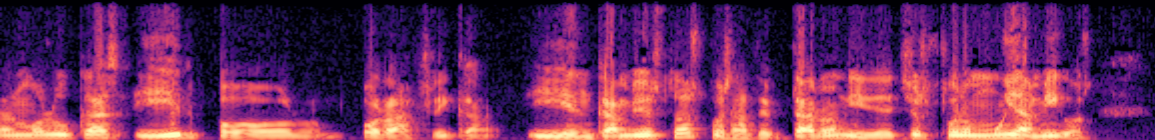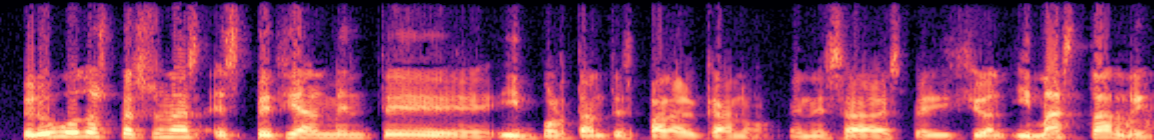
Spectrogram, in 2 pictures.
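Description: Against a quiet background, a man talks at a moderate pace with hardly any pauses. His fairly high pitch moves through very wide swings. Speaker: television director. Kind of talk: radio interview.

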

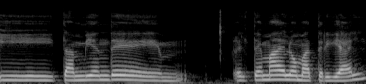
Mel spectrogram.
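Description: This is a woman with an unremarkable speaking voice at a medium pitch. Her intonation is fairly even, on a very clean recording with a silent background. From Peru. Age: 20s. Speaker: university student, missionaries' daughter. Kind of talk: testimony.

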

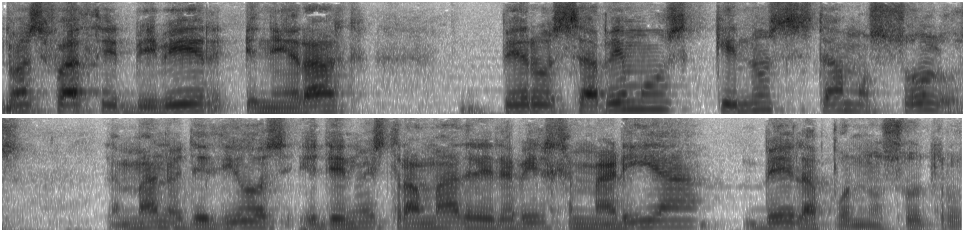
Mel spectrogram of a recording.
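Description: A man with a normal speaking voice, fairly high pitch, ordinary pitch variation and a fairly slow pace. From Iraq. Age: young. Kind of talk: interview answers.

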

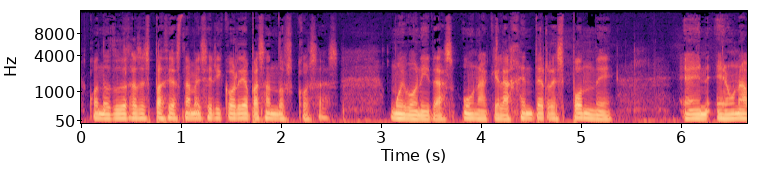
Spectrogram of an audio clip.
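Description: Recorded very cleanly against a silent background, a man talks at a fairly quick pace in a dark, mellow, fairly low voice with monotone, flat intonation. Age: 40s. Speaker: charity founder. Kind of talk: radio interview. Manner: halting.

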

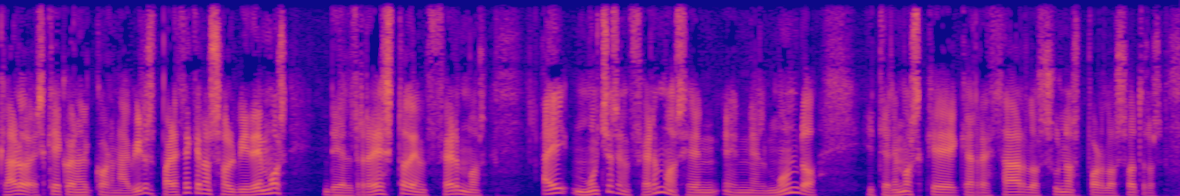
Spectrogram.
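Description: Recorded dry and close with no echo and a silent background, a man with an unremarkable speaking voice talks at a fairly quick pace, his medium pitch carried by lively intonation. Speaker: radio host. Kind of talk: radio talk show. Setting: radio studio.

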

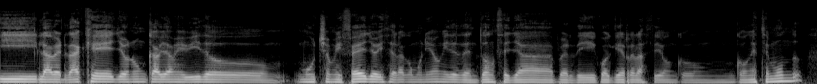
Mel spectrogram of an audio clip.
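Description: Speaking at a moderate pace with hardly any pauses, a man has a dark, mellow tone, medium pitch and monotone, flat intonation on a very clean recording with a silent background. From Spain, Extremadura (Badajoz). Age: young. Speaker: university student, volunteer. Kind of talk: interview testimony.

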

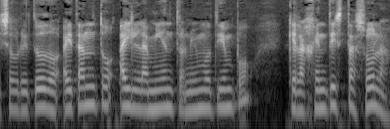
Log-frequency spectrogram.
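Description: Speaking in an Andalusian accent, a woman keeps a monotone, flat intonation. Her pitch is medium and her pace moderate. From Andalusia, Jaén. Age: 20s. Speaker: communications manager for youth group. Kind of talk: radio interview. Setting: studio.

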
